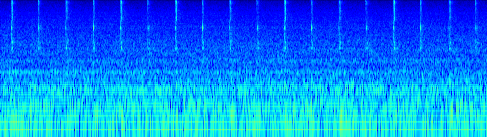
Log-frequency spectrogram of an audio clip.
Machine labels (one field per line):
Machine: valve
